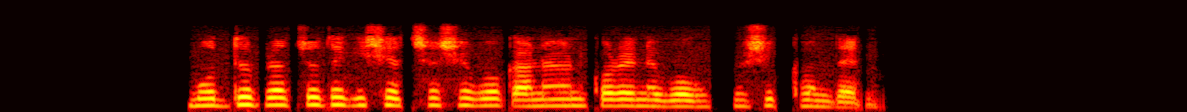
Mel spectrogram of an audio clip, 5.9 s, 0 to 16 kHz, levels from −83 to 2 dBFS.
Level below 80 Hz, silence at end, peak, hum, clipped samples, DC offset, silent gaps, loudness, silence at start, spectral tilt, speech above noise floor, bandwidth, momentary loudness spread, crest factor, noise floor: -72 dBFS; 1.55 s; -8 dBFS; none; under 0.1%; under 0.1%; none; -25 LUFS; 0.95 s; -4.5 dB/octave; 65 dB; 7.2 kHz; 7 LU; 18 dB; -89 dBFS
